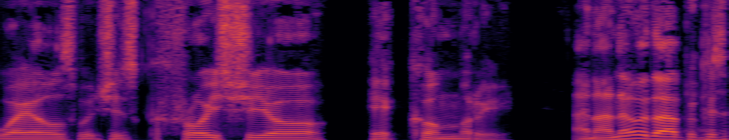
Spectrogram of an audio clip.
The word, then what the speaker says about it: Cymru: Cymru. Cymru. – Cymru. – Really? Yeah, there's the it's Cym, like C-Y-M, so it's Cym. And then the R-U is, you got to roll the R, so it's Cymru.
